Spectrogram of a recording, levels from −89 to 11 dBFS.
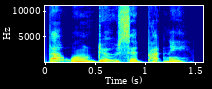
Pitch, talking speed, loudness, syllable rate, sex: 215 Hz, 190 wpm, -17 LUFS, 4.1 syllables/s, female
